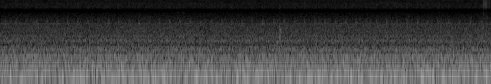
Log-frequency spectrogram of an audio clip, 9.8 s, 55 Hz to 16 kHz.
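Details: Audi A8 D3 with 6.0 W12 at idle during a VCDS lambda check for misfires: low, steady drone with a faintly uneven, lumpy beat, pointing to a misfire; cause not clear.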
